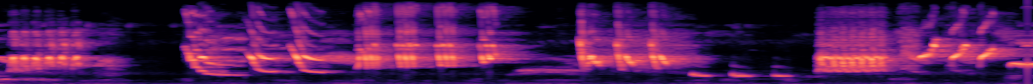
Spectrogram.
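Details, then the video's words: Asian pied starling in full, actively varied song, used to coax a silent bird into singing: buzzy rattling bursts, sharp falling whistles and short low fluted notes, separated by brief pauses. "Pancingan Jalak Suren Gacor Full Isian Buat Jalak Suren Pundung Tidak Mau Bunyi"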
